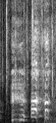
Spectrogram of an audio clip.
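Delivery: squealing high laughter. Real, not acted.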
